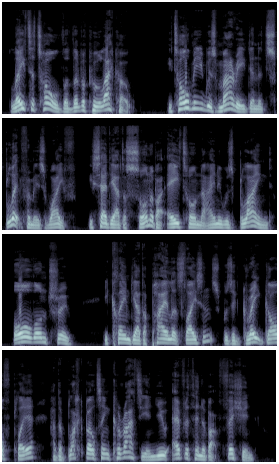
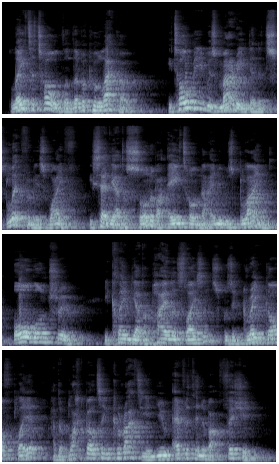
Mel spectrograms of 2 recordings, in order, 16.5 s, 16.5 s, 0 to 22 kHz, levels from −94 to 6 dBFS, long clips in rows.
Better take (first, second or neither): first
